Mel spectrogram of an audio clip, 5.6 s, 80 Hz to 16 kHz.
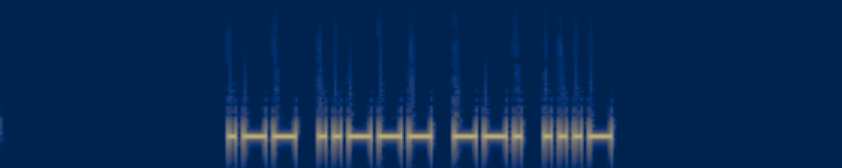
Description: Morse code, heard as a keyed tone, about 24 wpm, 700 Hz. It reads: W2GV
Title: Speed Racing - USA Call Signs 20wpm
